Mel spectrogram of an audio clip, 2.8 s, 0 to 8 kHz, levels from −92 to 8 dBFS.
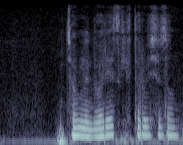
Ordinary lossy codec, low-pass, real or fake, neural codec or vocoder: AAC, 32 kbps; 7.2 kHz; real; none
